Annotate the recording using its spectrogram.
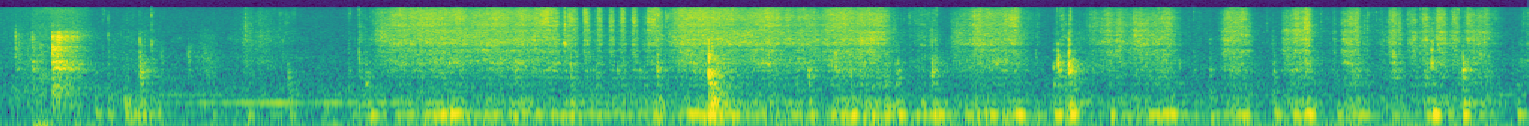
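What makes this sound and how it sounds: A round, shallow, white-painted distressed wooden tray with a carved lattice centre sits empty on a wooden table and is wiped and rubbed with a cloth held in the fingers. A sharp knock opens the clip, followed by steady, bright rubbing and swishing strokes over a low, constant hum.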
